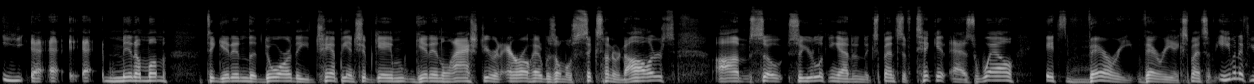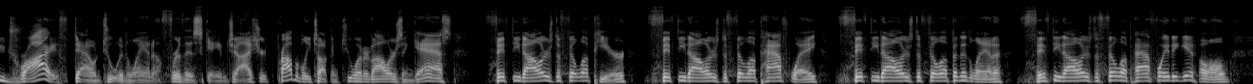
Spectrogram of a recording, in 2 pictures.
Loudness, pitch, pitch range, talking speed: -27 LUFS, 155 Hz, 135-175 Hz, 175 wpm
